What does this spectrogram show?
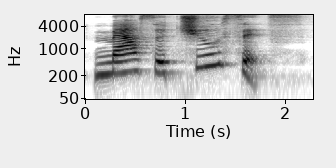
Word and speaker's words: Massachusetts: Massachusetts. When you see a long word, just always focus on the primary stress. In this case, it's chew, chew, chew.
